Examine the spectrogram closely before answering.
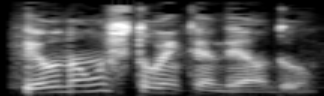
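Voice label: no understand, Brazilian Portuguese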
